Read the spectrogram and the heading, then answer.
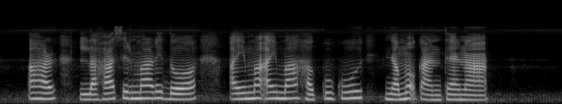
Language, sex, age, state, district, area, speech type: Santali, female, 18-30, West Bengal, Purba Bardhaman, rural, spontaneous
